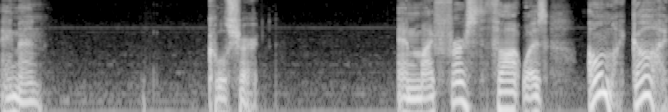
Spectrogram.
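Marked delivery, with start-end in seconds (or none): 0.0-2.6 play-acted very timid, meek, painfully shy voice. Retelling what a geek said to you about your shirt, imitating a very timid voice. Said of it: "in a very timid voice".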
